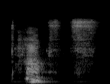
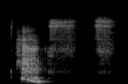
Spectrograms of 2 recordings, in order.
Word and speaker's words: texts: texts 이 다음에 이는 모음이죠. 그 다음에 x는요. 크스로 발음합니다. 크스 texts. 그래서 텍스트에다가 s까지 붙어서 texts. 그다음에 sixth.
